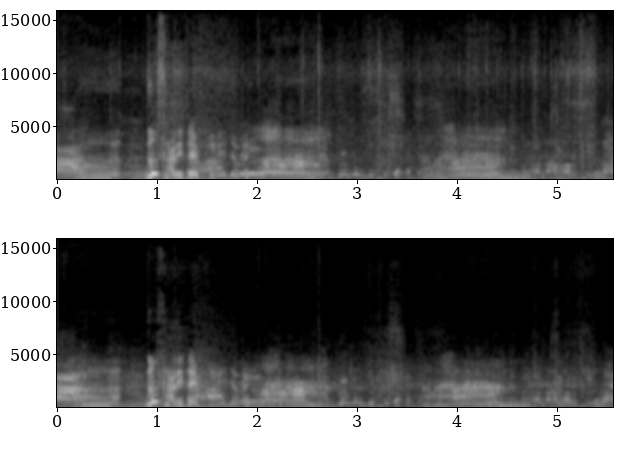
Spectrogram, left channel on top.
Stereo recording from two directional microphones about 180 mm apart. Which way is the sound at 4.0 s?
55° left (ahead or behind).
